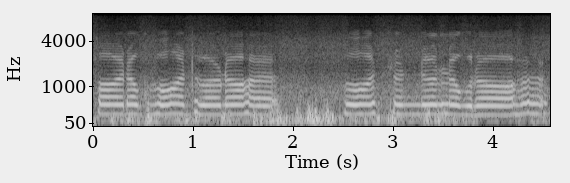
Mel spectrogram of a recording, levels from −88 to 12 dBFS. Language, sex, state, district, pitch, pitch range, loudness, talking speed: Hindi, female, Haryana, Rohtak, 220 Hz, 210-220 Hz, -13 LUFS, 105 wpm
